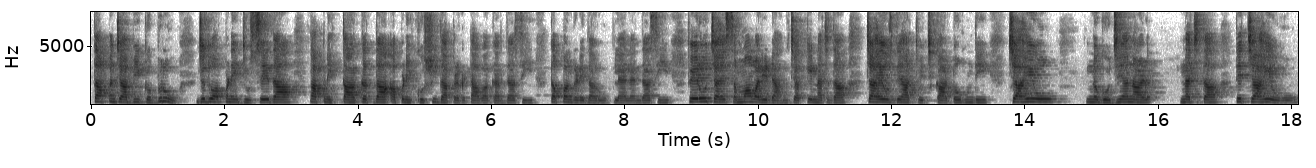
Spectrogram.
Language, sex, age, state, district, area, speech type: Punjabi, female, 45-60, Punjab, Mansa, urban, spontaneous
